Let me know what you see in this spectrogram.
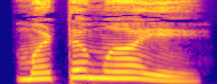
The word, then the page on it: ಮಟಮಾಯ: maṭa māya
